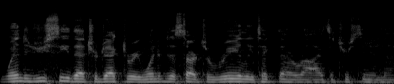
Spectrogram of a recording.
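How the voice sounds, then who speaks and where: A man's voice: mid-range voice, flat delivery, fast talker, darkish tone. A man co-hosting a podcast, asking curious, probing questions. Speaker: podcast co-host. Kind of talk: casual podcast conversation.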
